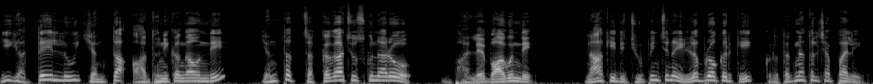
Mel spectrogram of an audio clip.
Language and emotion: Telugu, surprised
